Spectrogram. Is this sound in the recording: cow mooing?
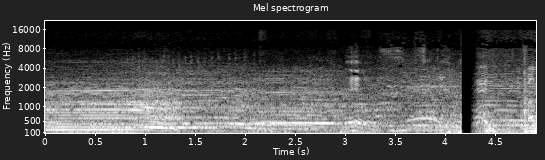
yes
